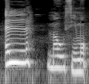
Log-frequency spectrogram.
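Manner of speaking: الموسم very slowly with a long L; stretched demonstration of the L in الموسم; sounded lam. Shown as a demonstration. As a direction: hold the L of الموسم before going on. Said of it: "الموسم هذه ال تنطق".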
